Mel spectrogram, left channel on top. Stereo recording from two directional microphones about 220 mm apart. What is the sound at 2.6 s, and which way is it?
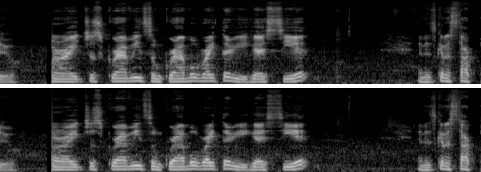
Speech, centre (ahead or behind).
